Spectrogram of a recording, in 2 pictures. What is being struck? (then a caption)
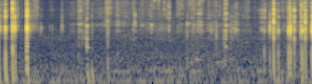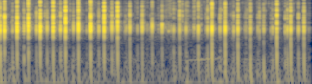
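Small plastic earphone case. A small hollow white plastic earphone case is held in both hands while fingers flick and rattle its ridged edge slots. Sparse, soft clicks for the first three seconds give way to a dense, louder run of rapid, dry, bright plastic ticks and rattles. Each tick cuts off instantly with no ring.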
